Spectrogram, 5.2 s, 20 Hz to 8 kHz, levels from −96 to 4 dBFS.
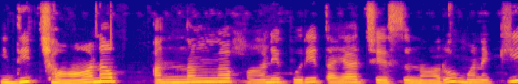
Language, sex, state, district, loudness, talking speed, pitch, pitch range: Telugu, female, Andhra Pradesh, Chittoor, -14 LUFS, 90 wpm, 240 Hz, 225-290 Hz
